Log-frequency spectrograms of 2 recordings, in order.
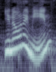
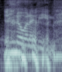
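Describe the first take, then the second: First: It is said as a question, rising. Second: It is said as a statement, falling.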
